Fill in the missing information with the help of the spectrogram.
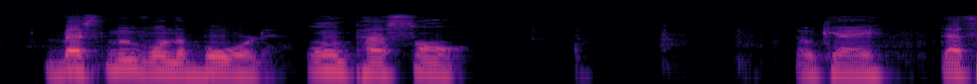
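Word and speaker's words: en passant: move on the board on P okay that's how you pronounce it it's a French phrase means you take him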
